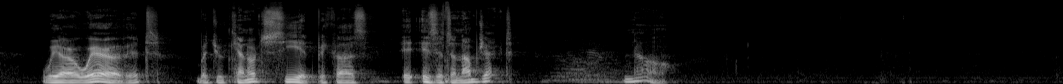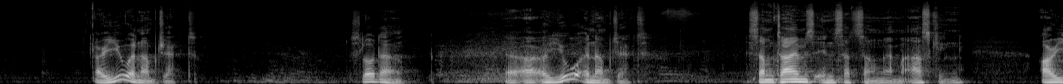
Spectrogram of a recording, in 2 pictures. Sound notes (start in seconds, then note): 15.0 laughter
